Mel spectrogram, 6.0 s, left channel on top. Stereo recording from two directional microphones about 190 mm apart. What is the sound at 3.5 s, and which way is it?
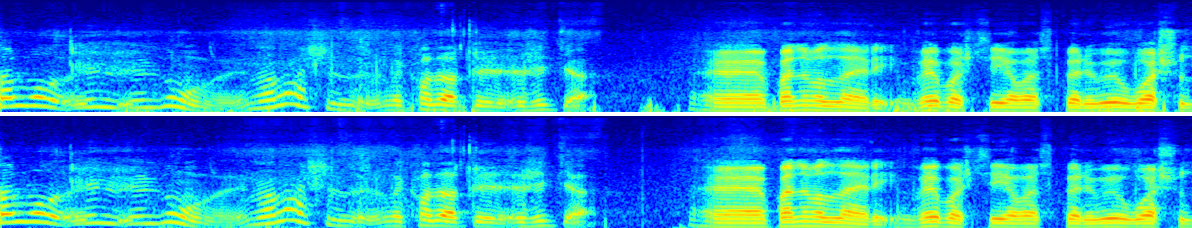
Speech, centre (ahead or behind).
